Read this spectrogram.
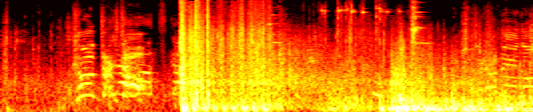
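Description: An automatic rifle fires a rapid burst of gunshots.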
